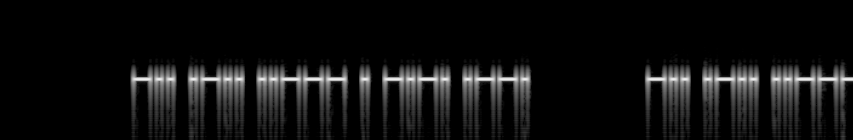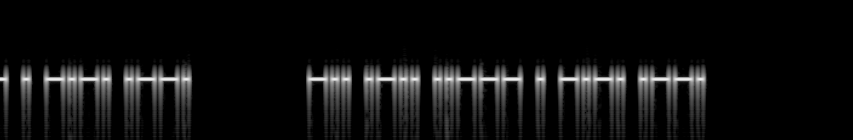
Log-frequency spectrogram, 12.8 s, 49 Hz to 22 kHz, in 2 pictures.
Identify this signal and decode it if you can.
Morse code, heard as a keyed tone, about 28 wpm, 700 Hz. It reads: DL2ECP DL2ECP DL2ECP
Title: DXCC-100 Call Signs - 6 Characters - Repeated 3x - 28wpm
